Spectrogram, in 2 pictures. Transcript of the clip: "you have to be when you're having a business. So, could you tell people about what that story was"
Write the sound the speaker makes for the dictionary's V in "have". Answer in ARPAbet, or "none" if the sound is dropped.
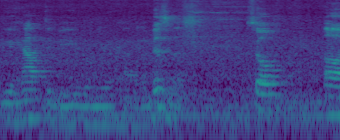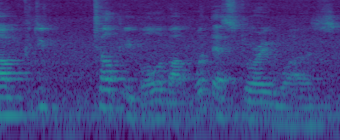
F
